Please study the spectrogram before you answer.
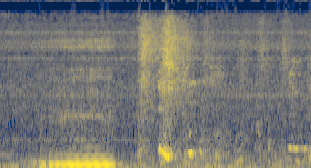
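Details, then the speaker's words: Sleeping dog snoring like a person: a low, droning snore lasting about a second, followed by soft rustling. "Hola qué tal Muy buenos días para todos Mi nombre es Mimi y el día hoy quiero que escuchen por primera vez en su vida un perro roncar como una persona o no sé si ya lo hayan escuchado pero esta es mi primera vez"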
